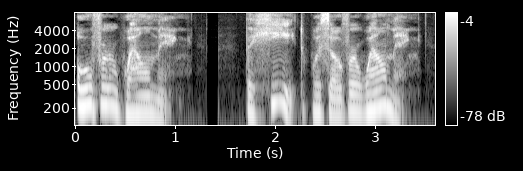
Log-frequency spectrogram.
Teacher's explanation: This means something is too intense to handle. The stress is on whelm.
